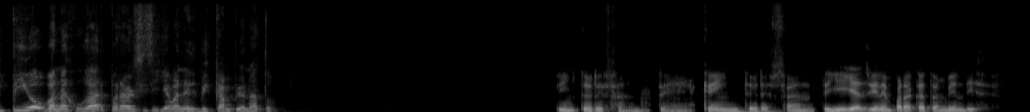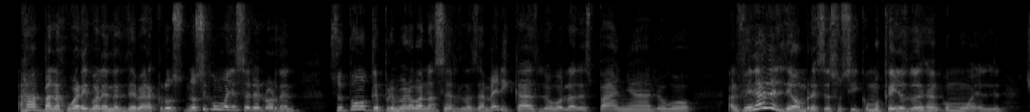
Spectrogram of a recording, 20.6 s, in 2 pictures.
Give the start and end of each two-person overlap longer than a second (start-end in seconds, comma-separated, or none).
none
